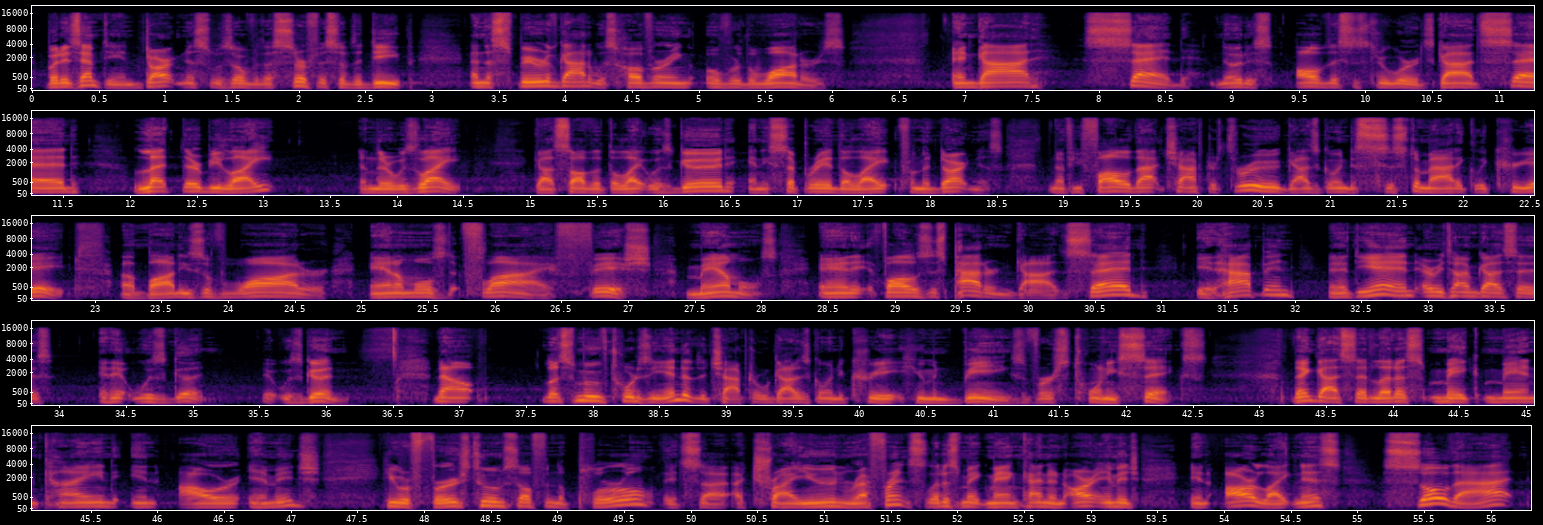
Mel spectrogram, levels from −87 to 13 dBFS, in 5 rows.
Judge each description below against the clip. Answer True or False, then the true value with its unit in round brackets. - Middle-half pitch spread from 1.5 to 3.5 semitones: True (3.0 semitones)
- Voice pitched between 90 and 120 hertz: False (130 Hz)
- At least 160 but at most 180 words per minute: True (165 wpm)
